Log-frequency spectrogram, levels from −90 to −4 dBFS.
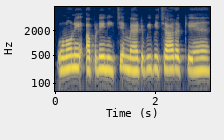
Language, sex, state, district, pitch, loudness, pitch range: Hindi, female, Himachal Pradesh, Shimla, 220 Hz, -15 LUFS, 210-230 Hz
